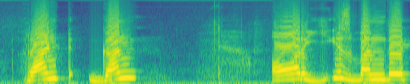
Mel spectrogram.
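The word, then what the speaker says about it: Röntgen: तो ये बंदा बेसिकली जर्मन था और इसकी जर्मन भाषा में जो उच्चारण होगा इसके नाम का वो होगा रंट गन। रंट गन और इस बंदे को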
